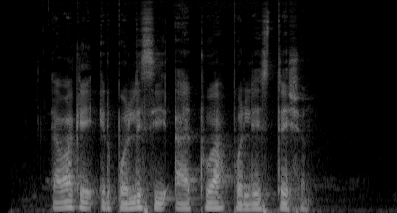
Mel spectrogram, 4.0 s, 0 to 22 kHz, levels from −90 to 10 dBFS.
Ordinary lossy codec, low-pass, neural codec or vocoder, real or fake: none; none; none; real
